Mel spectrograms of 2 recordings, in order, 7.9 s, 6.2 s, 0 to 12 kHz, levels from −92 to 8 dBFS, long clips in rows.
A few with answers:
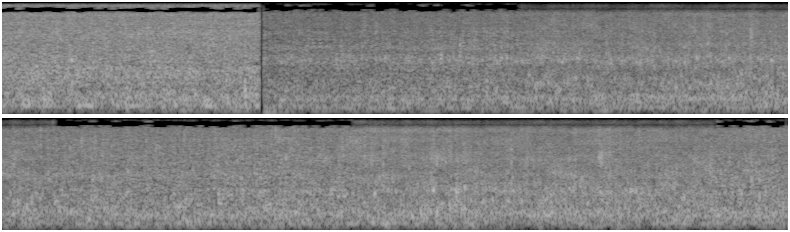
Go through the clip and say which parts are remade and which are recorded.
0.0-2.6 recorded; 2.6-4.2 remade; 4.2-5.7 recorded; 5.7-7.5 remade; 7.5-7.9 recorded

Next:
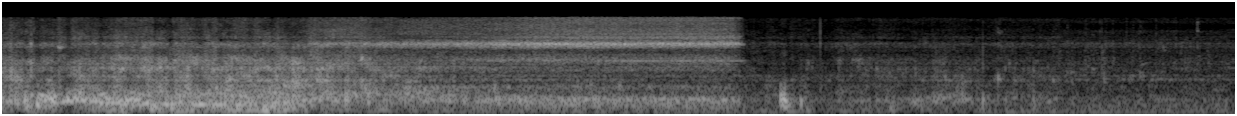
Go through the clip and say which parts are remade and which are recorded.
0.0-2.0 remade; 2.0-3.8 recorded; 3.8-5.3 remade; 5.3-6.2 recorded

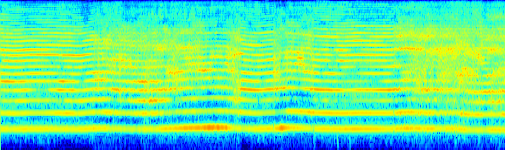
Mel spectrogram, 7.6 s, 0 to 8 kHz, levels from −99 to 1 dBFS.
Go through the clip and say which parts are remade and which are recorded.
0.0-1.4 recorded; 1.4-3.6 remade; 3.6-4.1 recorded; 4.1-4.7 remade; 4.7-5.9 recorded; 5.9-7.6 remade

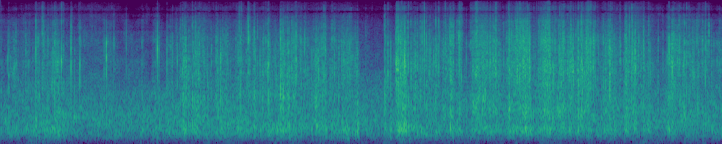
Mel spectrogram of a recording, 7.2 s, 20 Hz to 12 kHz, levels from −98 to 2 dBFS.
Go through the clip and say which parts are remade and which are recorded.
0.0-1.8 remade; 1.8-4.5 recorded; 4.5-4.9 remade; 4.9-6.5 recorded; 6.5-7.2 remade

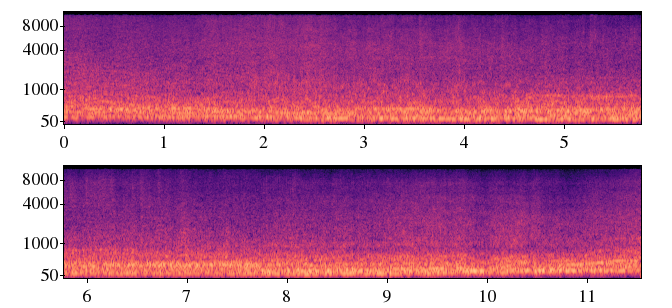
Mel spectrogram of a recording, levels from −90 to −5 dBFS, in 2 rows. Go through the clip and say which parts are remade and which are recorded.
0.0-1.9 recorded; 1.9-4.7 remade; 4.7-9.1 recorded; 9.1-10.9 remade; 10.9-11.5 recorded

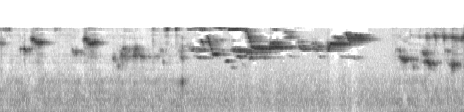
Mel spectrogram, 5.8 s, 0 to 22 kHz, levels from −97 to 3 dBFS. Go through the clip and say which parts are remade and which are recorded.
0.0-2.3 remade; 2.3-4.9 recorded; 4.9-5.8 remade

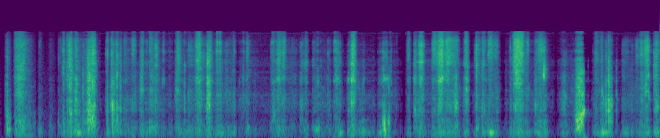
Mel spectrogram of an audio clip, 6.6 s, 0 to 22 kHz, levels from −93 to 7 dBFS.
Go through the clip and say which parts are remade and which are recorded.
0.0-1.0 recorded; 1.0-6.6 remade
